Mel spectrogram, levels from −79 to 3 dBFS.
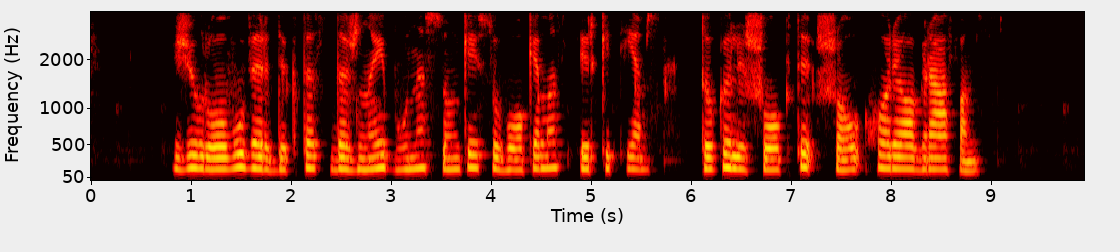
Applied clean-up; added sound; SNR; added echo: none; none; none; none.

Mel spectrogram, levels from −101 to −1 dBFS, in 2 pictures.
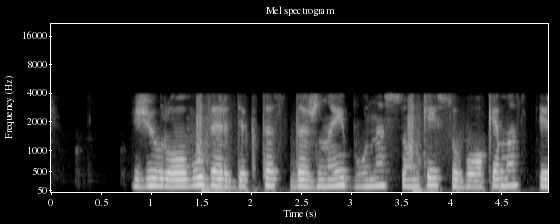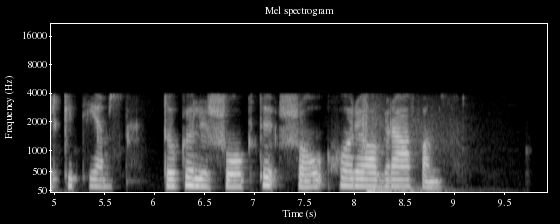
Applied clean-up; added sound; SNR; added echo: neural mask model RNNoise.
